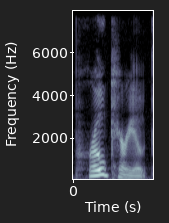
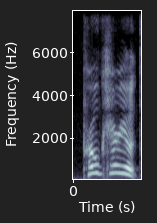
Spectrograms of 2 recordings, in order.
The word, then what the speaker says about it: prokaryote: Prokaryote symbiosis means these organisms live together. So just to recap from our Intro to Cells video, when you think of prokaryote, think of pro rhyming with no nucleus, no membrane-bound organelles.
